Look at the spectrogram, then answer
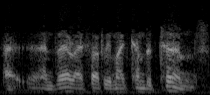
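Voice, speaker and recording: An actor playing an eager, deferential journalist in an old radio drama, polite and prone to stammering. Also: male voice, fairly low pitch, fairly even intonation, fairly quick, natural voice. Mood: tactful. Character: eager, deferential male freelance journalist seeking a stunt. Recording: tinny, noisy old radio recording.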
